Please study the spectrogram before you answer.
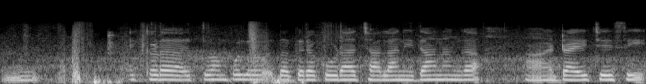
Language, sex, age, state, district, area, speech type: Telugu, female, 18-30, Andhra Pradesh, Srikakulam, rural, spontaneous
